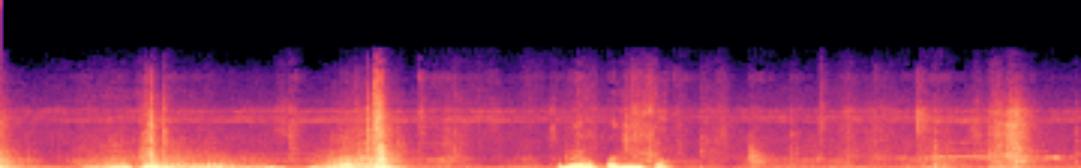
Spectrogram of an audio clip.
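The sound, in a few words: modular cabinet doors and drawer being opened and closed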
